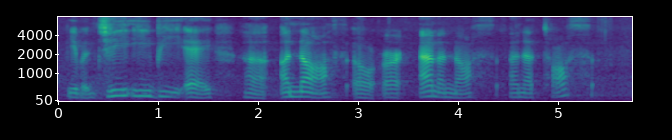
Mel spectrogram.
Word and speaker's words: Anathoth: Geba, Geba, Anath, or Anathoth. I want to say it Toth, but it's not. So Anathoth, and Almon, like almond, but with a D on the end.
